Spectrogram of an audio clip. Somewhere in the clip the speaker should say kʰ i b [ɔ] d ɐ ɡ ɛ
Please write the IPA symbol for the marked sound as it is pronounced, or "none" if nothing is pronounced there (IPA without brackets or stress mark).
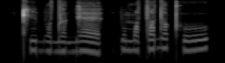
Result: ɔ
